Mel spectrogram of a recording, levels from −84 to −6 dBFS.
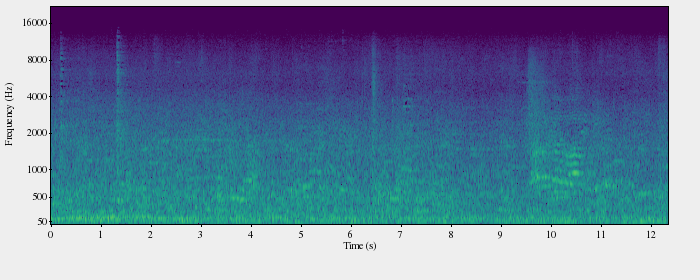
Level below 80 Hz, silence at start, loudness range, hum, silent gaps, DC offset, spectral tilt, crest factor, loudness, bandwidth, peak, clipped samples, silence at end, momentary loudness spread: -40 dBFS; 0 s; 2 LU; none; none; under 0.1%; -5.5 dB/octave; 14 dB; -33 LUFS; 15 kHz; -18 dBFS; under 0.1%; 0 s; 4 LU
